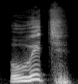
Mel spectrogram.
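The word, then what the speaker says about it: which: विच है तो विच, W के बाद H साइलेंट रहता है।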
